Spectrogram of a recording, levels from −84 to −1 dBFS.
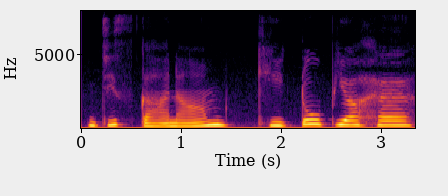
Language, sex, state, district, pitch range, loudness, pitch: Hindi, female, Himachal Pradesh, Shimla, 225-275 Hz, -14 LUFS, 265 Hz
